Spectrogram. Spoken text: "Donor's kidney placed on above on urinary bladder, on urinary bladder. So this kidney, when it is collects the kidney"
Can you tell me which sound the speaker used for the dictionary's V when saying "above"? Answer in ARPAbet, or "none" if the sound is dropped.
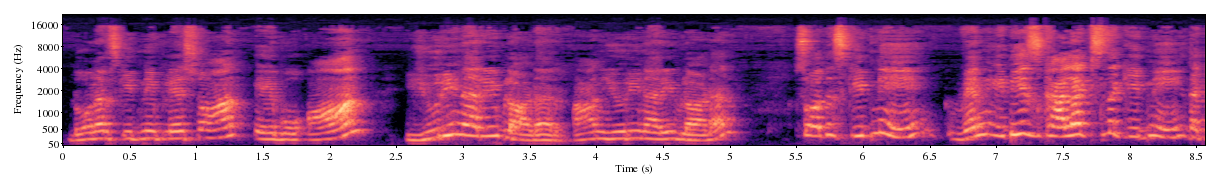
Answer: none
